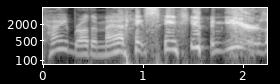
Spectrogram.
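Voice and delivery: put-on high, laughing good-ol'-boy greeting; hammed-up delighted hello; cheery old friend. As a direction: mimic a jovial Southern gospel singer. Old acquaintance greets him in bathroom.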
